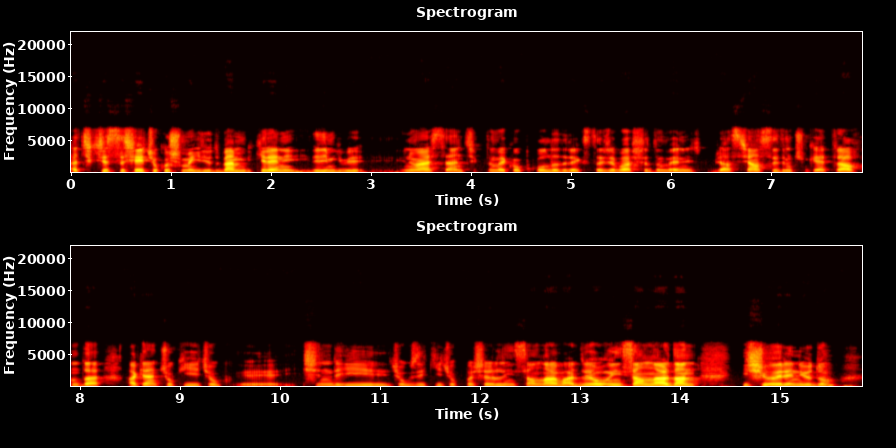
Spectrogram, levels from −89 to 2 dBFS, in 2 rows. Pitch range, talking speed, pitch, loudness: 95-125 Hz, 155 wpm, 110 Hz, -27 LUFS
